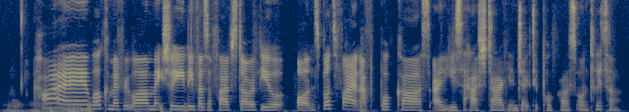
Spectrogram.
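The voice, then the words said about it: Congested voice. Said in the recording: “I've got a cold.”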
